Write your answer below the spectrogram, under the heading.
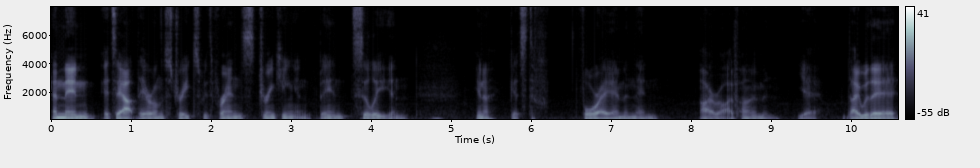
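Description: A man with a very deep, low pitch talks in a monotone, flat way at a fairly slow pace, leaving long, frequent pauses. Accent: Australian. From Australia, Melbourne (Thornbury). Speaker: singer-songwriter. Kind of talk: casual chat. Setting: outdoors, backyard hut.

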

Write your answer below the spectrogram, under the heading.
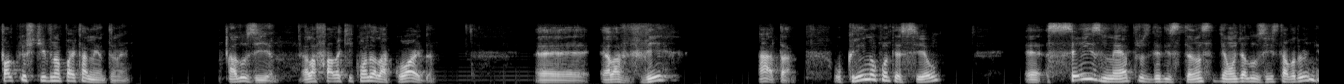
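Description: A man's fairly high voice with vocal fry, very wide pitch swings, a moderate pace, and long, frequent pauses. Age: 40s. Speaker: lawyer. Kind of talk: interview. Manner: halting.

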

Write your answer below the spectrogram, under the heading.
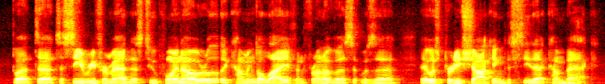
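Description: A man speaks in an unremarkable speaking voice at a moderate pace. His pitch is fairly low and his intonation fairly even. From Arizona. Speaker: city councilman. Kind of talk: interview.

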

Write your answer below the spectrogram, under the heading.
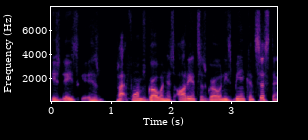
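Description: A man with an American accent and a plain, everyday voice, medium in pitch with ordinary pitch variation, at a fairly quick pace, dry and close with no echo against a quiet background. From not from the US South. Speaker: musician and former evangelist. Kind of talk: casual interview.

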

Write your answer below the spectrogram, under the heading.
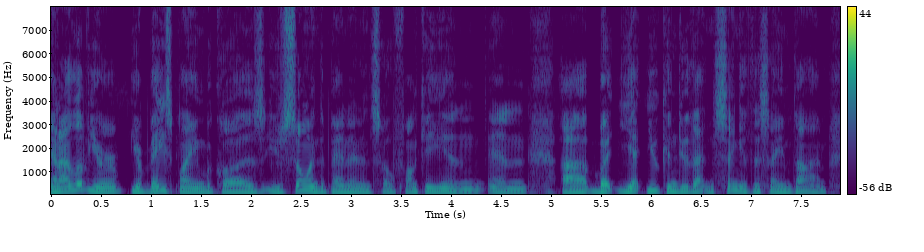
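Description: With an unremarkable speaking voice, a man talks at a moderate pace in a fairly high pitch, using ordinary pitch variation and hardly any pauses. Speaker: podcast host and guitar store owner. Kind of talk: casual interview chat. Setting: guitar store. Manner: chatty, friendly.

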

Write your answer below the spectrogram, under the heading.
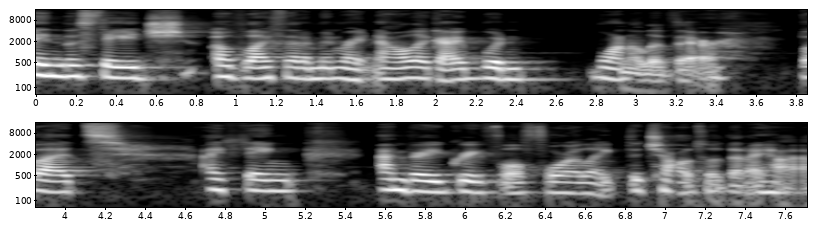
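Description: Her medium-pitched voice carries vocal fry, and this woman's intonation stays monotone and flat. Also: moderate pace, very clean recording, silent background. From Costa Rica. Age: 20s. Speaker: podcaster and brand founder. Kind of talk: casual interview chat.

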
